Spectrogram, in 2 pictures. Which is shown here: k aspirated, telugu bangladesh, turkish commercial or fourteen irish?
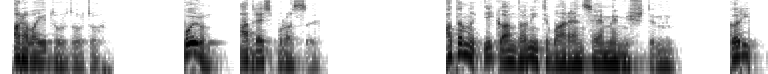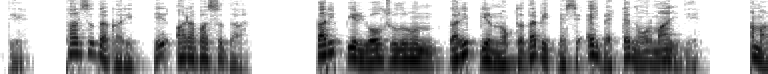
turkish commercial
